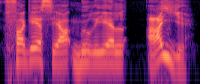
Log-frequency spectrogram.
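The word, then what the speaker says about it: Fargesia murielae: När ett ord innehåller kombinationen A-E ska det uttalas som aj. Kan vara bra att komma ihåg när ni ska prata växter nästa gång. Hälsningar Joakim. Tack! Då ska den här sortens bambu alltså uttalas Fagesia muriellae.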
